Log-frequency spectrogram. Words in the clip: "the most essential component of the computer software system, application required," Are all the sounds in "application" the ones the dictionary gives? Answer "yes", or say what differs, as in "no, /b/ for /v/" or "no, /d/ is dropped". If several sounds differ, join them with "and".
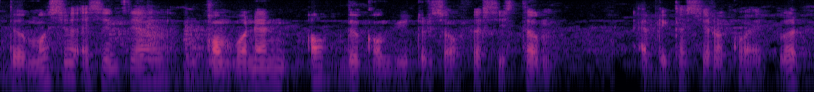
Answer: no, /s/ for /ʃ/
